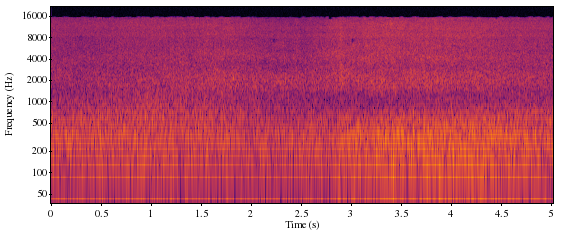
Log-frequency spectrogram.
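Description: Waves break and wash up on a beach nearby.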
